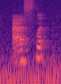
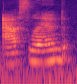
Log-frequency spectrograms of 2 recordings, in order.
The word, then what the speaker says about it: Aslan: Aslan? I chose the lion. I think it's pronounced Aslan. But now I'm second guessing myself because my mom likes to call him Assland, as in land of asses.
